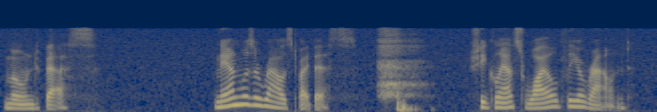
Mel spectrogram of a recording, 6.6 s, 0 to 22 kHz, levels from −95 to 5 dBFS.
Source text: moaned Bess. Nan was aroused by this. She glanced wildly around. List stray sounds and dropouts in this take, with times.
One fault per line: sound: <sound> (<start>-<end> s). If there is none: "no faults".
sound: sigh (3.8-4.4 s)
